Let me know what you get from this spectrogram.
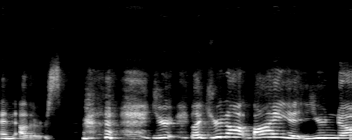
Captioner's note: speaker laughing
